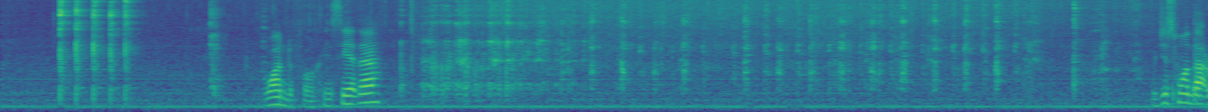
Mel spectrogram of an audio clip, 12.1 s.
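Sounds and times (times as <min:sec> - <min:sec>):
onions sizzling in hot oil: 0:02.3 - 0:12.0
metal spoon scraping a pan: 0:04.0 - 0:11.6.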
